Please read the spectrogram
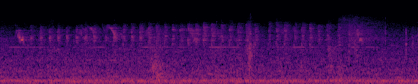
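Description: Faint, rapid twittering of a small bird: a quick run of short high notes through the first half or so, over a low steady hum.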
